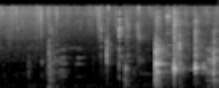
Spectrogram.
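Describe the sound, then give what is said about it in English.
Tinned food tipped from an opened can into a saucepan: soft wet scraping gives way to a few sharp metallic clinks and knocks toward the end, with no talk. “Press down so the spike pierces the lid, then turn the handle. Hey! Now tip them in the saucepan.”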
